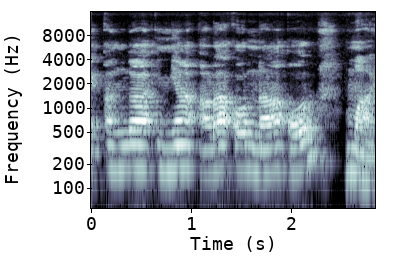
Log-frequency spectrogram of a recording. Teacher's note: इनको बोलेंगे तो हमारे नाक से हवा निकलेगी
